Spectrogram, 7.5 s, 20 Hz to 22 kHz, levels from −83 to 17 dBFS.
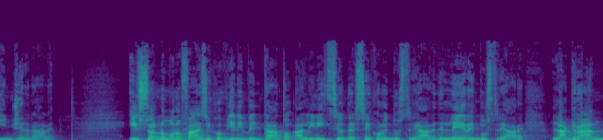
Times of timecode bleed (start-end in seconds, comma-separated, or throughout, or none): none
